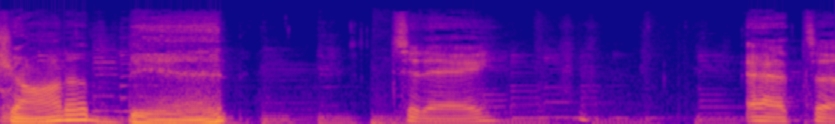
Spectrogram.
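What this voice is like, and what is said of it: Usual voice. Nothing is said of it.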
